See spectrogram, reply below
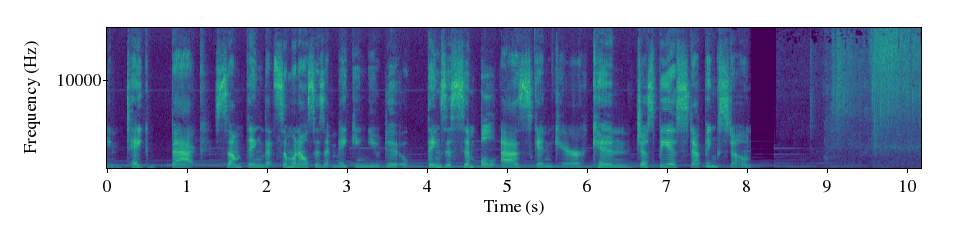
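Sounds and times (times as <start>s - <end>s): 
speech: 0.0s - 8.1s
shower water running in a hissing spray: 8.8s - 10.1s.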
